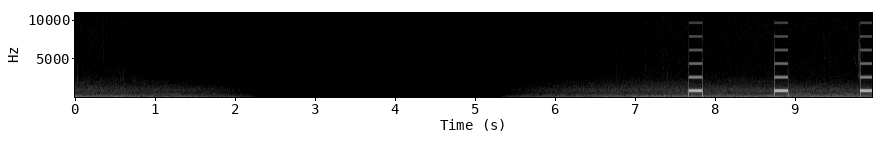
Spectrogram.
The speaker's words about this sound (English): Rolling over in bed, her clock's bright digital light blinded her as its recurrent buzzing forced her into her morning routine.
